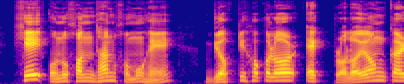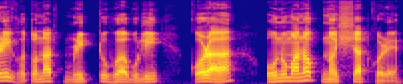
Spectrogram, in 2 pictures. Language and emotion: Assamese, neutral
